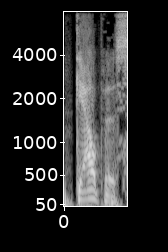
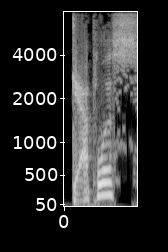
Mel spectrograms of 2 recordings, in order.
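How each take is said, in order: First: The L sound comes before the P. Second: The L sound comes after the P. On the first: The speaker calls it wrong. "It's not Galpus" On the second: The speaker calls it right. "Isn't it Gaplus?"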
